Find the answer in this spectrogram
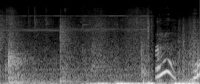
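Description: Wind blowing across the microphone outdoors, starting about a second in and loud from then on, with a woman's short exclamation, "woe", near the end.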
